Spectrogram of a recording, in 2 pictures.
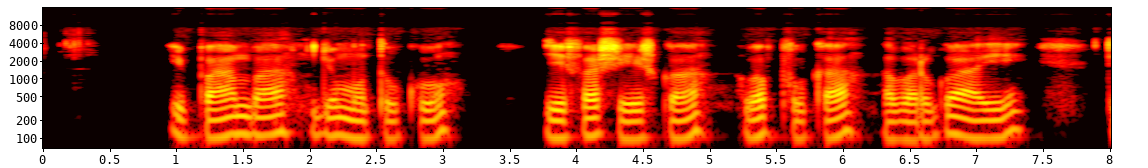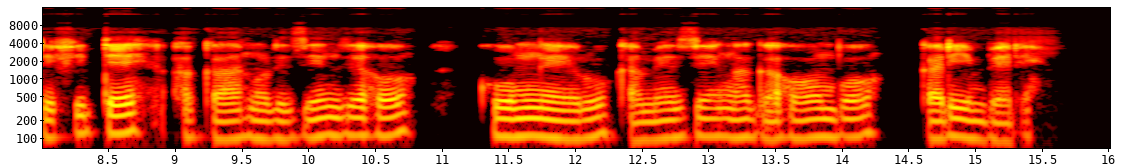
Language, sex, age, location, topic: Kinyarwanda, female, 18-24, Kigali, health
